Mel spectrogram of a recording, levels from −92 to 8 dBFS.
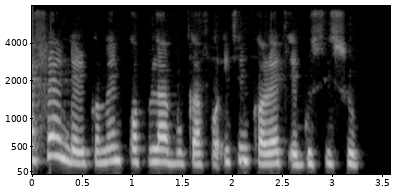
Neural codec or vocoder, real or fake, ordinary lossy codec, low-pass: none; real; none; 7.2 kHz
